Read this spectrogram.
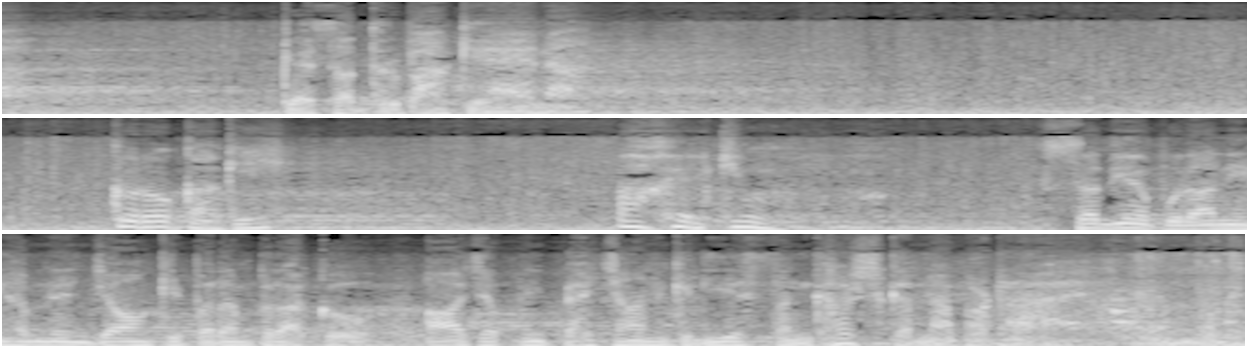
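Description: A man speaks slowly and menacingly, close by.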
